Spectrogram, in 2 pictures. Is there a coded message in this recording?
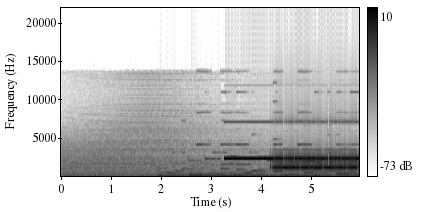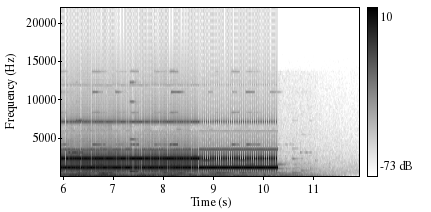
Yes: cassette data (Kansas City type), 300 baud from 3.3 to 10.3 s, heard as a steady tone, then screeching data.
